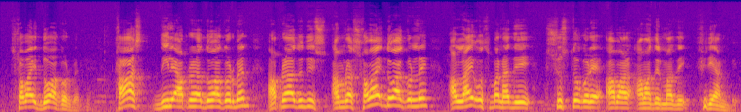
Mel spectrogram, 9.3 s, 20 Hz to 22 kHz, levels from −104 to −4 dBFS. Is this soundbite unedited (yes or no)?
yes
